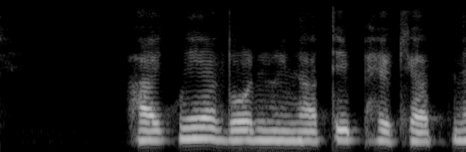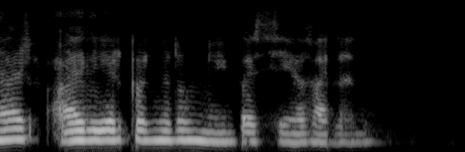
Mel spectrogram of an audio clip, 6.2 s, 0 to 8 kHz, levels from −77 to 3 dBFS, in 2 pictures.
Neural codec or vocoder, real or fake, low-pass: codec, 16 kHz, 2 kbps, FreqCodec, smaller model; fake; 7.2 kHz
